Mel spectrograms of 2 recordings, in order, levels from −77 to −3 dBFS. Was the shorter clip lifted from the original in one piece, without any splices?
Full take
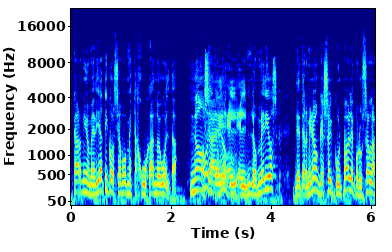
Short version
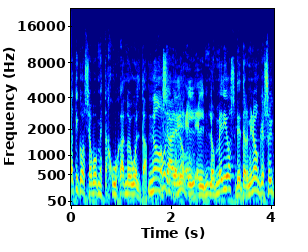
no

